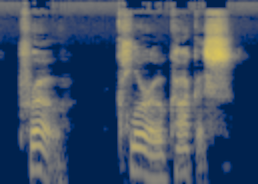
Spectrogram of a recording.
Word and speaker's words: Prochlorococcus: It's Prochlorococcus. You can say it. – Yeah. Prochlorococcus.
